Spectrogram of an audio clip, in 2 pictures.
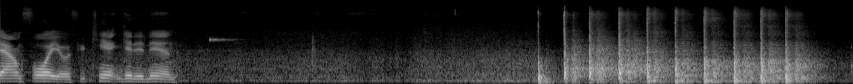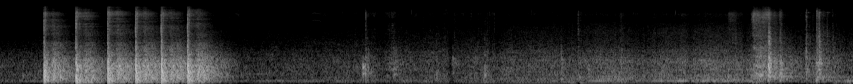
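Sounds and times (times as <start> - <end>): hammer striking wooden board: 5.4 - 8.2, 9.0 - 10.8.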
